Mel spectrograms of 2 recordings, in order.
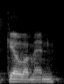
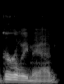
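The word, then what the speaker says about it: Guilliman: They have an official book now, and it is Gilliman. He's wrong. It's Gilliman. I'm joking. I mean, it's Gilliman, Guliman. It's definitely not Girly Man.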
